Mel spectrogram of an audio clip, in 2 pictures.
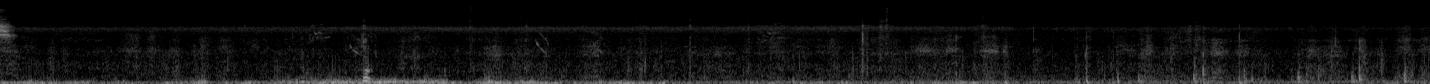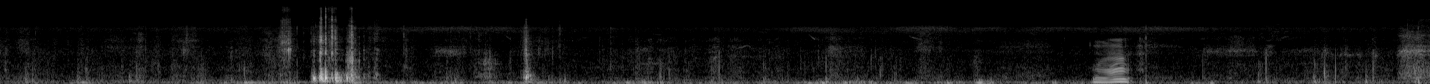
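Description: Footsteps on grass, concrete and brick pavers as someone walks around a house yard, over a low uneven rumble. Two short voice sounds break in, one about 17 seconds in and one near 25 seconds.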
